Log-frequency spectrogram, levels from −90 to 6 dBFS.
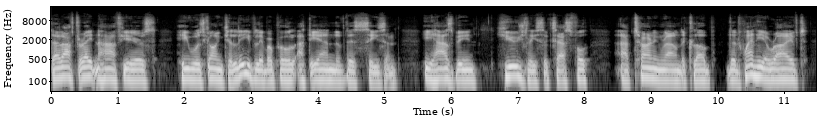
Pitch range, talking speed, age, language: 110-135 Hz, 170 wpm, 60-79, English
